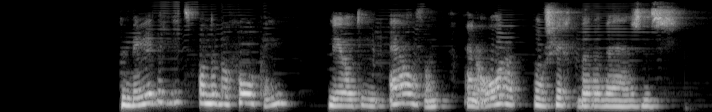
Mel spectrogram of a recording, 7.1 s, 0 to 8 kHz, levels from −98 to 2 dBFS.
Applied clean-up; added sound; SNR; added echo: neural mask model DeepFilterNet 3.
